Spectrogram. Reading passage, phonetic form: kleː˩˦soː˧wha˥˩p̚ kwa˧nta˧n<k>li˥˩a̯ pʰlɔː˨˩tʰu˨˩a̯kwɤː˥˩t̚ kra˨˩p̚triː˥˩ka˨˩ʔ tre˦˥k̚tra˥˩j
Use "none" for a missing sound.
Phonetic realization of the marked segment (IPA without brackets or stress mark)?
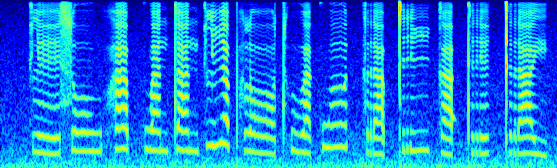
k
